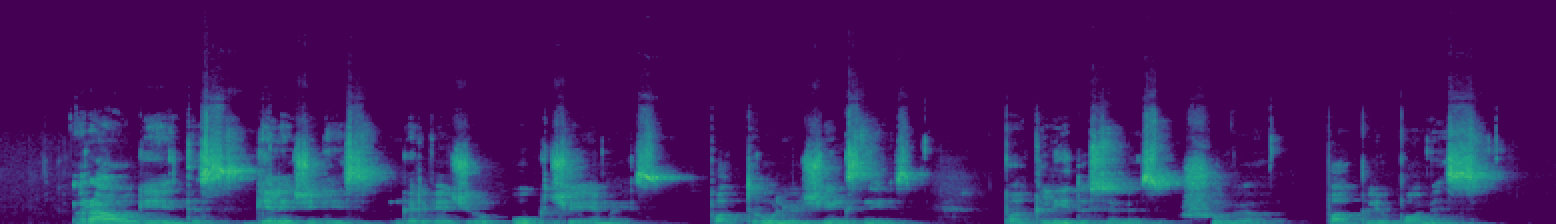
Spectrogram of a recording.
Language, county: Lithuanian, Panevėžys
